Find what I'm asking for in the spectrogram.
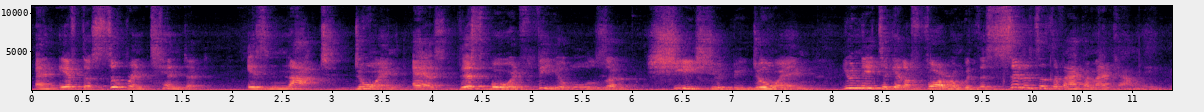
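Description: The speech comes at a fairly slow pace with audible room echo. Noticeable background noise is present. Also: woman. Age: 70s. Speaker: parent giving public comment. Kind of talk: public comment speech. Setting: school board meeting podium.

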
